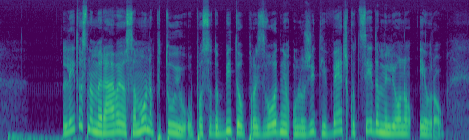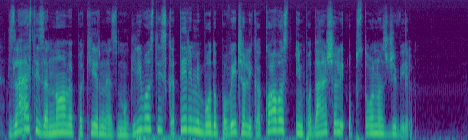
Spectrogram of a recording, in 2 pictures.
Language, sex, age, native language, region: Slovenian, female, 30-49, Serbian, Central Slovenia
